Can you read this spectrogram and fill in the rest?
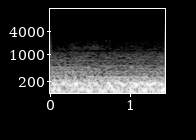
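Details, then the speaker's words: Low droning rumble from inside a slowly driven car, recorded with clamp-on wheel-bearing microphones; the noise seems to come from the right but is a worn left front wheel bearing. "It sounds like it's coming on the right side, but but nope, it's a left front."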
